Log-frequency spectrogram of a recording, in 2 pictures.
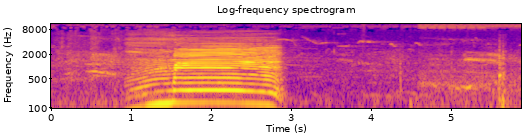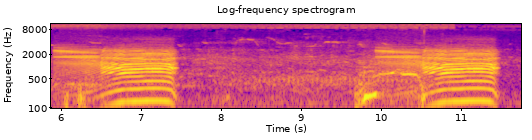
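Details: Three long, loud moos from a cow, each lasting about one and a half to two seconds and spaced about four seconds apart, deep and harmonically rich, with quiet background between calls.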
